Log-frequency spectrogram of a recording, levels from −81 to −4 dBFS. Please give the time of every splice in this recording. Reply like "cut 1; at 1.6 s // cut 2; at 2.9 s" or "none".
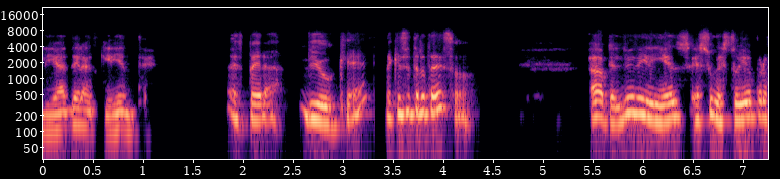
cut 1; at 2.5 s // cut 2; at 3.3 s // cut 3; at 5.7 s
